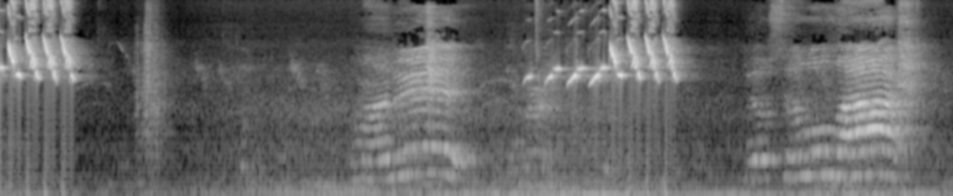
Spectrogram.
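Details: A captive-bred double-collared seedeater gives two brief bursts of rapid, high, buzzy twittering song about six seconds apart, with a child's babbling voice filling the gaps.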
